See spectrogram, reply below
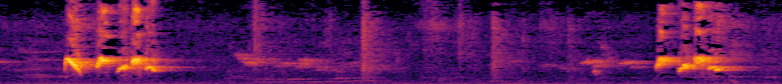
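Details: Morning song of a female red-whiskered bulbul, used for training caged birds to sing and for trapping: two loud bursts of rapid, chattering warbled notes separated by several seconds of softer, faint calls.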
